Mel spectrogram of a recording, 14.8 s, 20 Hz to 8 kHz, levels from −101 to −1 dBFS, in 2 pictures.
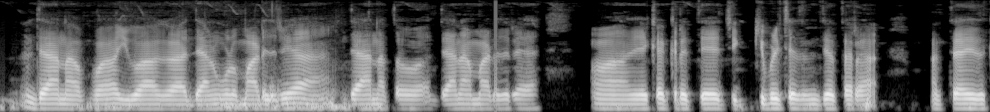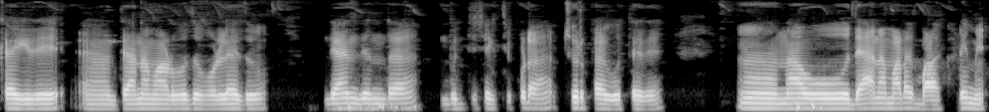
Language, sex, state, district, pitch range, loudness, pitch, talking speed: Kannada, male, Karnataka, Bellary, 120-130 Hz, -18 LUFS, 125 Hz, 110 wpm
